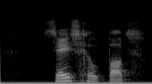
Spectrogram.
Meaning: 1. turtle of the family Cheloniidae 2. any turtle of the superfamily Chelonioidea
- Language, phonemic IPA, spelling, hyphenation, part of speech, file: Dutch, /ˈzeːˌsxɪl(t).pɑt/, zeeschildpad, zee‧schild‧pad, noun, Nl-zeeschildpad.ogg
